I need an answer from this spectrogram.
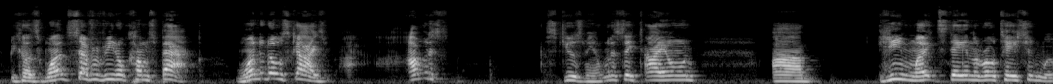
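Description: Casual, foul-mouthed, and opinionated, a baseball fan in his thirties from Rhode Island shares post-game reactions as a sports vlogger. His voice is a little high and a bit bright, captured on a webcam in a small furnished room at his home.

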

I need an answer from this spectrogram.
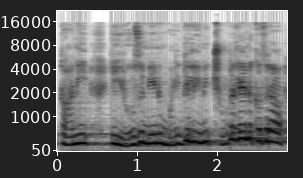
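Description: A woman voicing a tender, lovesick young man in an audio story, reading his lines in her own high voice with an affectionate, wistful manner. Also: lively intonation, moderate pace, lo-fi sound. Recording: long hall reverb.

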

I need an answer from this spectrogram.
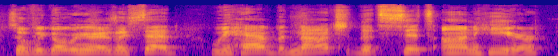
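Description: A man's voice: high-pitched, normal speed, a bit bright. A man in his thirties casually explaining an engine rebuild step by step in his home garage, his voice picked up by the camera mic while he works. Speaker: garage mechanic host. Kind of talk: casual how-to narration.

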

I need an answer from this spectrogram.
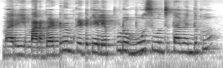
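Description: A woman's voice: medium pitch, moderate pace, lightly acted. A woman voicing a brooding, dreamy young husband in a read-aloud story.

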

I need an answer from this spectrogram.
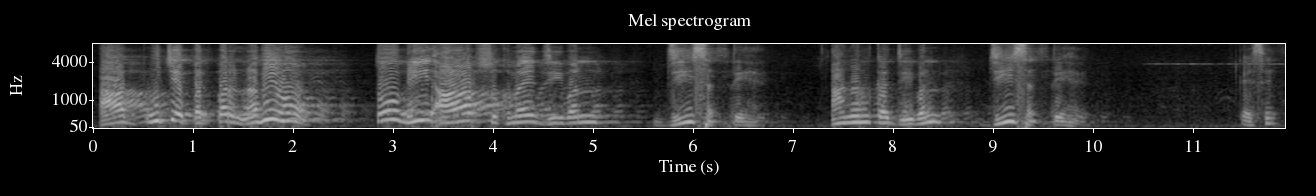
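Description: A man preaches to a seated congregation in a high, highly animated voice, leaning into rhetorical questions. His delivery is unhurried, and the murmur of a large crowd carries under his words. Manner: slow, questioning, with rhetorical asides to the audience. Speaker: spiritual preacher. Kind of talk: devotional sermon to a live gathering. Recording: crowd noise from a live gathering.

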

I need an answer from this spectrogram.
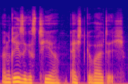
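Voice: mid-range voice, steady tone, slow, vocal fry, warm tone, dry recording. A reader playing a drunk, muddled angel. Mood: musing. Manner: slurred, searching for words. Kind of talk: audiobook character reading.

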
